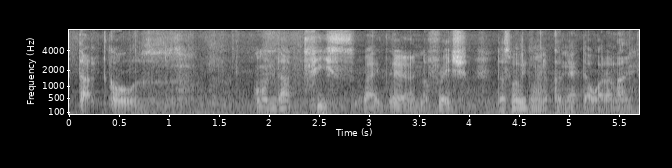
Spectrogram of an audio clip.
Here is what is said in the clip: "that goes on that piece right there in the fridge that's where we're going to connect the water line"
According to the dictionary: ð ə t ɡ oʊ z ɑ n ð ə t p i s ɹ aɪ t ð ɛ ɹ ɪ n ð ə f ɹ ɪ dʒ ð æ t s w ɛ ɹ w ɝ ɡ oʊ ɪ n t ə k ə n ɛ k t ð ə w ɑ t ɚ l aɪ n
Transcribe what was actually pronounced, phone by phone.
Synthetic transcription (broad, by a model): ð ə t ɡ oʊ z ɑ n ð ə t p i s ɹ aɪ t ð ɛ ɹ ɪ n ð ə f ɹ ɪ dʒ ð æ t s w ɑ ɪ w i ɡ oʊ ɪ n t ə k ə n ɛ k t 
